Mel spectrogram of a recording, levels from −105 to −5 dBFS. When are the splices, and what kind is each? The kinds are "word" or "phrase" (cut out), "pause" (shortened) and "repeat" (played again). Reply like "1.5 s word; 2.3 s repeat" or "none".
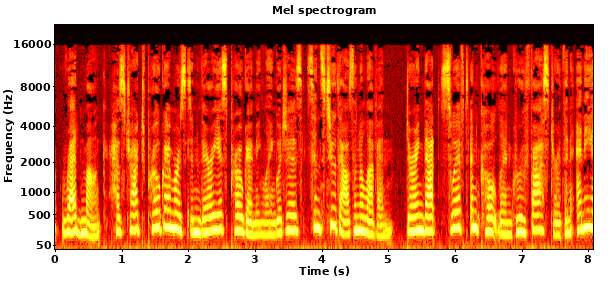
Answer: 2.0 s word; 5.7 s word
